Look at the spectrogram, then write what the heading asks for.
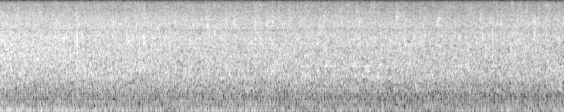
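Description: Thunderstorm rain falling steadily, growing gradually quieter as the storm eases off.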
